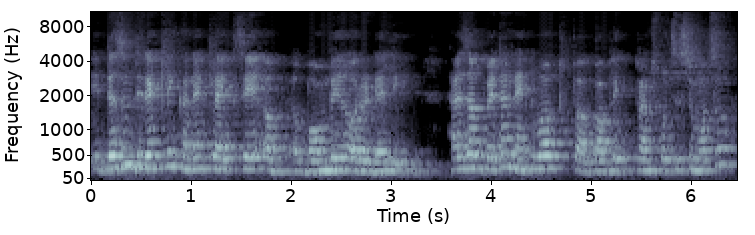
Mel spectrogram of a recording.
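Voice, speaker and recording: With noticeable background noise and audible room echo, a woman in a Tamil accent talks at a moderate pace, her fairly high pitch showing ordinary variation. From India, Bangalore. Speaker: curator. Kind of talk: interview monologue. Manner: hesitant, with fillers.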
